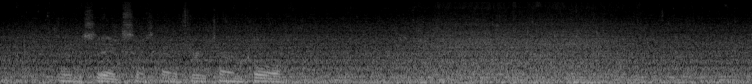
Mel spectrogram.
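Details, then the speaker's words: Rheem gas furnace with recently replaced circuit board, water present, earlier code 26, in heat mode: low, steady whoosh of burner and blower on the slower yellow speed, even hum, no clicks or rattles; heating normally. "like the heat's working okay definitely a slower speed that's the yellow speed"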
